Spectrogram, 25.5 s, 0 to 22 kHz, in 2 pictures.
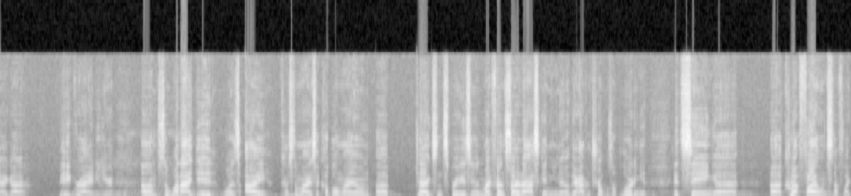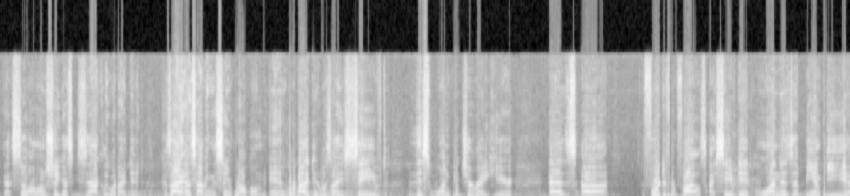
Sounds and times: Speech: 0.0 - 25.5.

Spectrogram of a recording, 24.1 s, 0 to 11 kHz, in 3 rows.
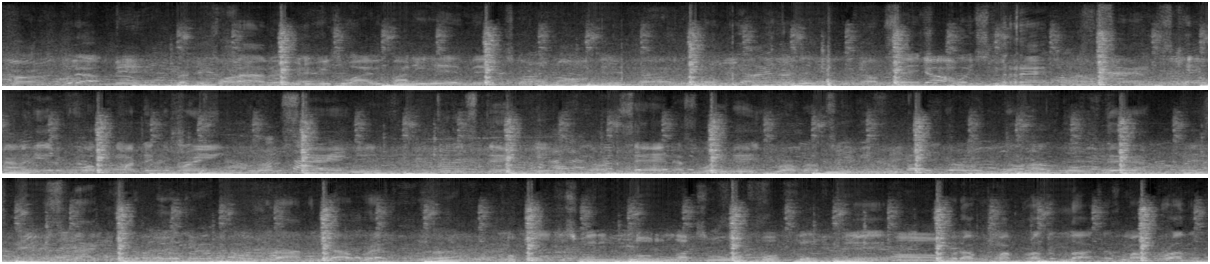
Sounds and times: Speech: 0.0 - 24.1
Music: 0.8 - 24.1.

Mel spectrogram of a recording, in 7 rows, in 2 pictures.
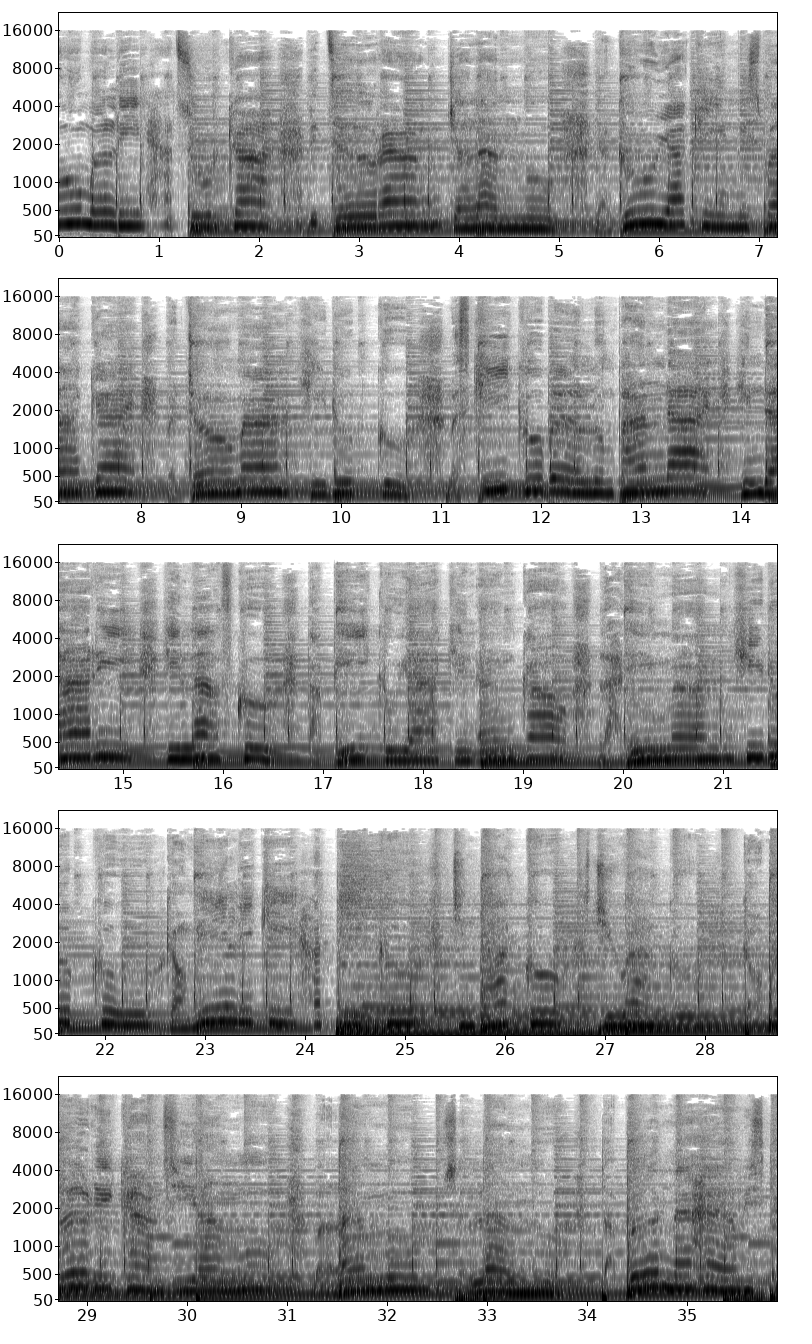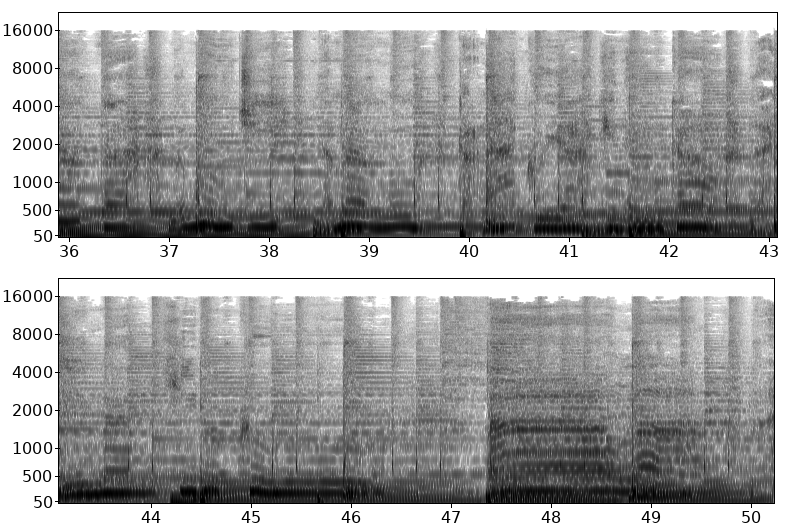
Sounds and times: Tender music: 0.0 - 50.2.

